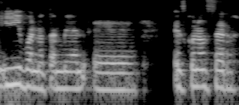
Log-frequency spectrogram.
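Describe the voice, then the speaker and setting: At a moderate pace, a woman with a medium pitch speaks in a flat monotone. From Mexico. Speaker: graduate student. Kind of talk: thesis presentation.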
